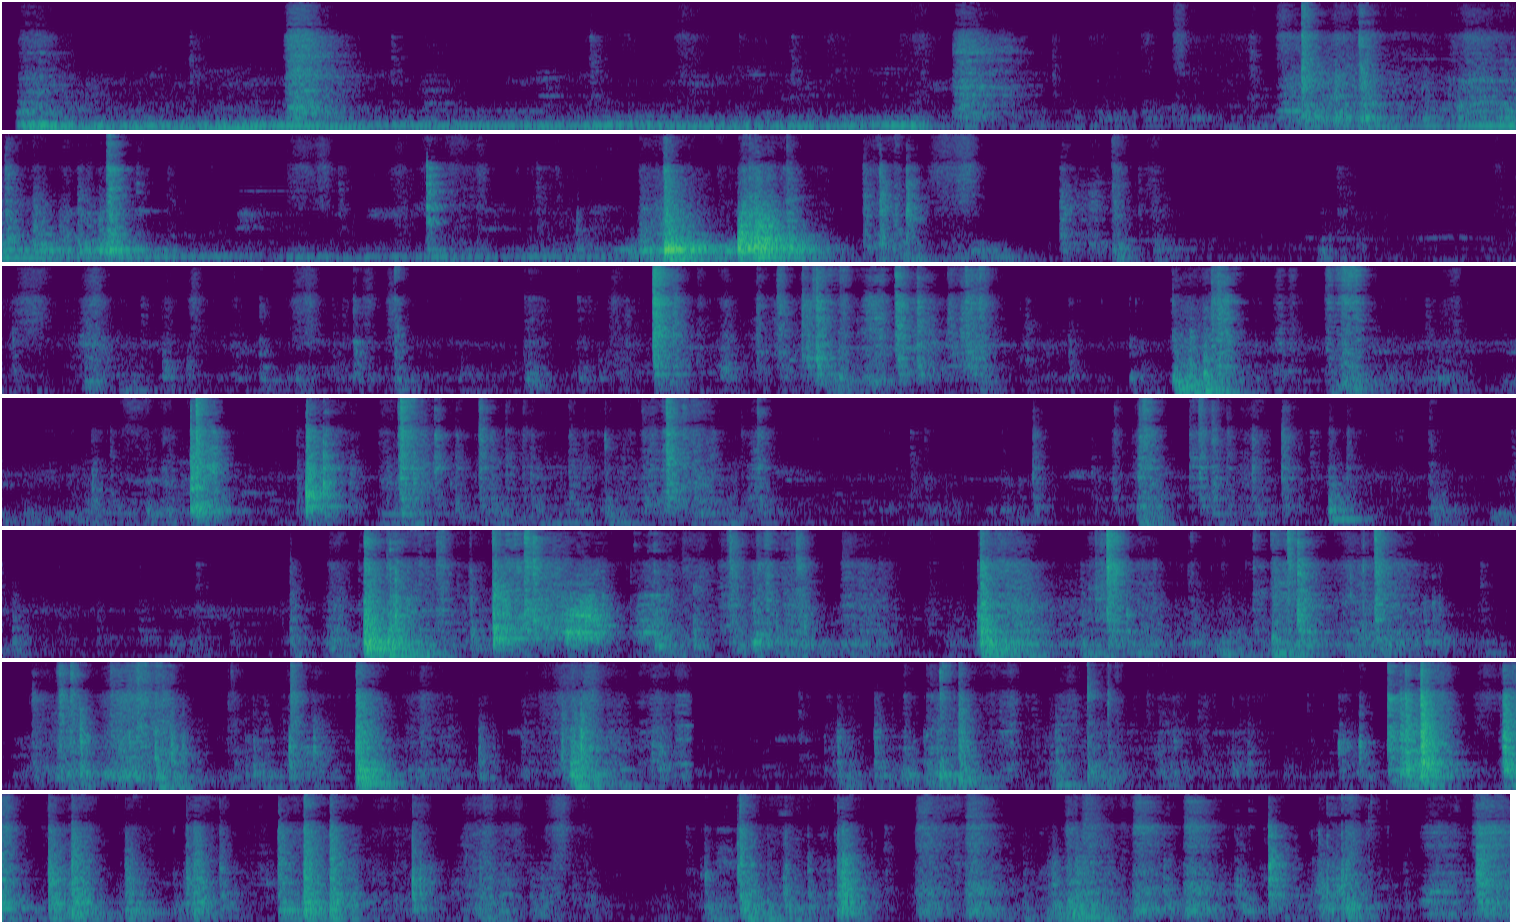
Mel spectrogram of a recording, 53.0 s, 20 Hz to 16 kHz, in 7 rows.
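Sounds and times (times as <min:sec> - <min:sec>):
computer parts clicking and scraping: 0:16.6 - 0:20.5.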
